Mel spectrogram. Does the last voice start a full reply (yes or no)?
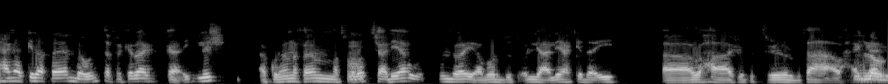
yes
